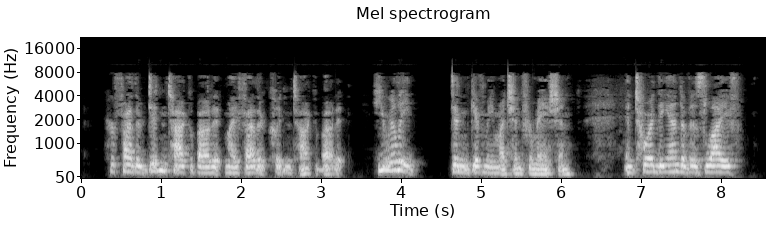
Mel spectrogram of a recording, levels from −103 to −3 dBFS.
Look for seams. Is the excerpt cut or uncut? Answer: uncut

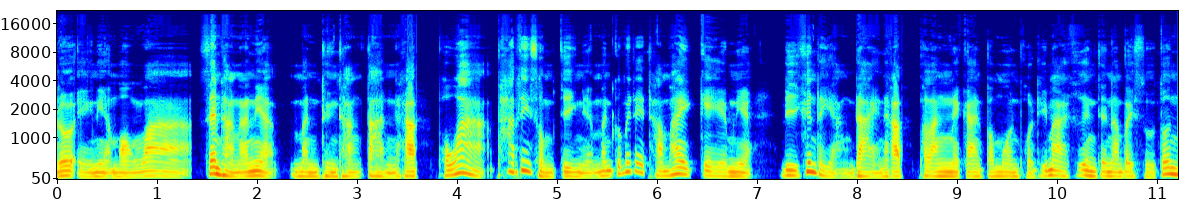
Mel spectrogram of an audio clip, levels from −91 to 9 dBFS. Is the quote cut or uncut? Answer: uncut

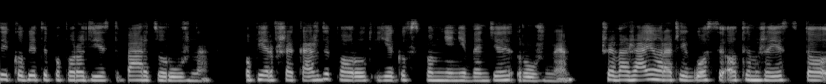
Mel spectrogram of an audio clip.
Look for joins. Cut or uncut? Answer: uncut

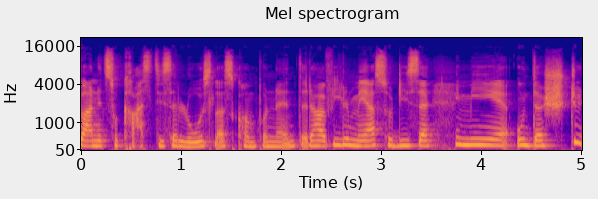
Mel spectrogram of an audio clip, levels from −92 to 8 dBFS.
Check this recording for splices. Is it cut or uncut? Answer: cut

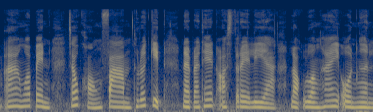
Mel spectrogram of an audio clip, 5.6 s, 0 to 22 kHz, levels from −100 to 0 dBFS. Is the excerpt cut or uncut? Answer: uncut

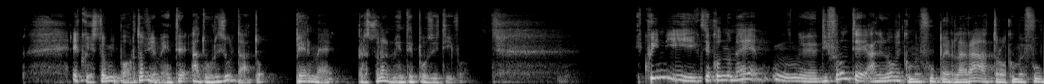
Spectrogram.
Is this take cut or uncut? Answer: cut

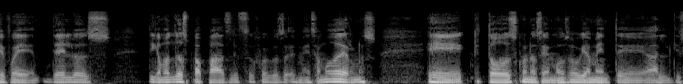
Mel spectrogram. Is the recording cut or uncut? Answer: uncut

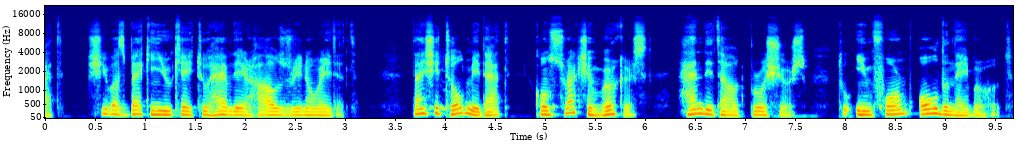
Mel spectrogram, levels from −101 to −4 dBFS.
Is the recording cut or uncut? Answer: uncut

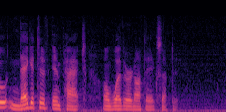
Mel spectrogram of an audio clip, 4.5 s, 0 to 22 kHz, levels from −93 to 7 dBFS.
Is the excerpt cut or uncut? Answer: uncut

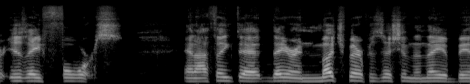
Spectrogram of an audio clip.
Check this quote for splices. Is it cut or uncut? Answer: uncut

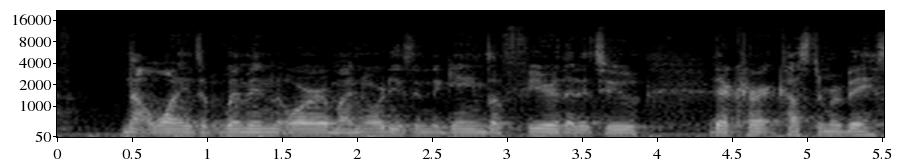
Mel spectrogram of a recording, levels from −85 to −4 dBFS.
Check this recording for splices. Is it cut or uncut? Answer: cut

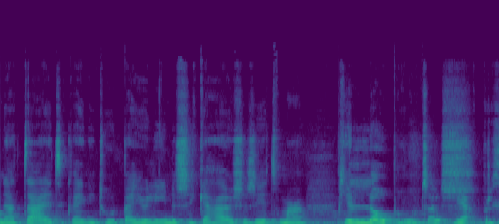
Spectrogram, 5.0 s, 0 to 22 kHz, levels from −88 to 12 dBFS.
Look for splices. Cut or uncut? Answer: cut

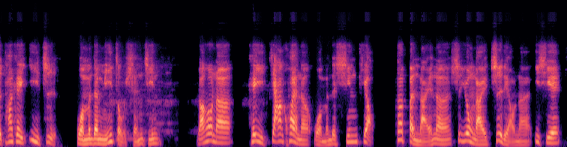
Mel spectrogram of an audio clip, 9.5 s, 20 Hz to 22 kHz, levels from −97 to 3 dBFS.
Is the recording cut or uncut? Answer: uncut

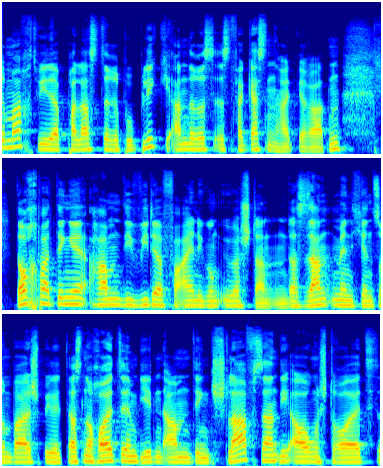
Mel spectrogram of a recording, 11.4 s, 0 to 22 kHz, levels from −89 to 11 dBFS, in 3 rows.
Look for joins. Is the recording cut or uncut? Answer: cut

